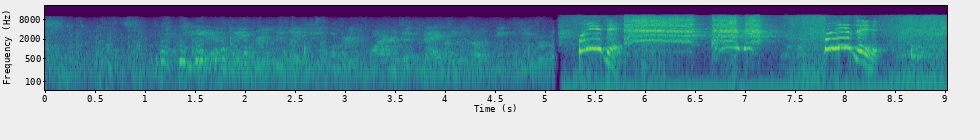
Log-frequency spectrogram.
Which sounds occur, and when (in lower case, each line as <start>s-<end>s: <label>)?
0.0s-9.0s: mechanisms
0.2s-1.2s: walk
1.1s-5.1s: woman speaking
5.3s-5.8s: human sounds
5.7s-6.5s: bird song
6.7s-7.2s: bird song
6.7s-7.1s: human sounds
7.7s-8.4s: human sounds
8.5s-8.9s: human sounds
